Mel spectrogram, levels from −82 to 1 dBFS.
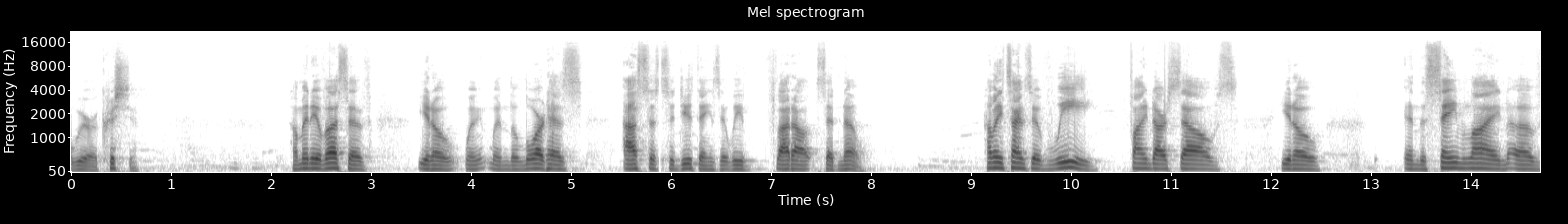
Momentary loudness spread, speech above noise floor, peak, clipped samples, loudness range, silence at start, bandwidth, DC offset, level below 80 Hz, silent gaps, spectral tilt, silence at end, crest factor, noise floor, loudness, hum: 13 LU; 39 dB; -10 dBFS; under 0.1%; 2 LU; 0 s; 16.5 kHz; under 0.1%; -60 dBFS; none; -6.5 dB/octave; 0 s; 20 dB; -67 dBFS; -29 LUFS; none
